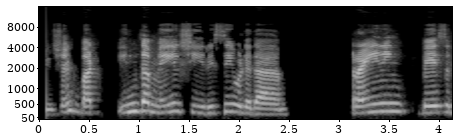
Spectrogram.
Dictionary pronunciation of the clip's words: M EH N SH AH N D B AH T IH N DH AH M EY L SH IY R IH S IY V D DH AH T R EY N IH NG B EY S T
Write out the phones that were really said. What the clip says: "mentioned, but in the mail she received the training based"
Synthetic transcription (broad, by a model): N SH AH N B AH T IH N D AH M EY L SH IY R IH S IY V D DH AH T R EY N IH NG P EY S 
